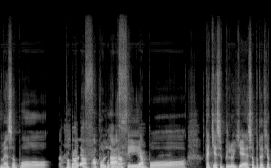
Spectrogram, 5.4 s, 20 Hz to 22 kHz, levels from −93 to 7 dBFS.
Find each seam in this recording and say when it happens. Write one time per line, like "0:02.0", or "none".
0:01.2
